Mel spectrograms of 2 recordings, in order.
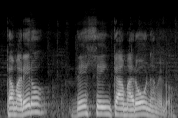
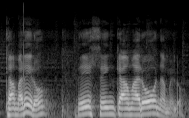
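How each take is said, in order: The two takes are said the same way.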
